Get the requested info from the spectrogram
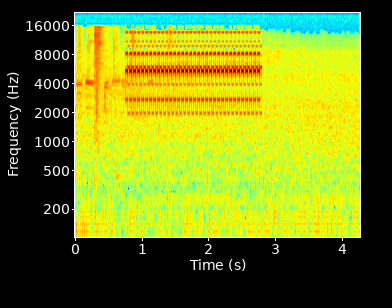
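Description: Mobile phone ringing: one fast electronic trill lasting about two seconds, starting just under a second in and stopping suddenly.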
